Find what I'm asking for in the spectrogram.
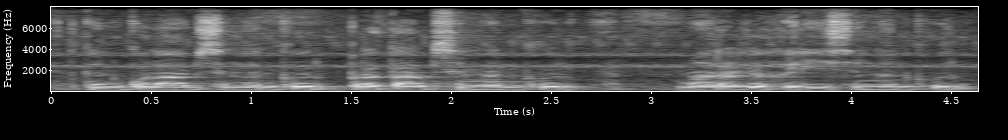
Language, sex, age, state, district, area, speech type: Kashmiri, male, 45-60, Jammu and Kashmir, Srinagar, urban, spontaneous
